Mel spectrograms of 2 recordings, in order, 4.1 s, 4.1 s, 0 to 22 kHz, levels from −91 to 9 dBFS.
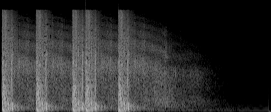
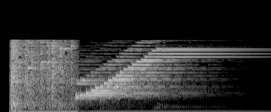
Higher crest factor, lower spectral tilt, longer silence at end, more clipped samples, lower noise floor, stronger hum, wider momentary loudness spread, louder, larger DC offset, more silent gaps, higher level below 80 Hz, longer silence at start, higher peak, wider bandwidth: about the same, 20 dB vs 18 dB; first, -4.5 dB/octave vs -2 dB/octave; first, 1.45 s vs 0.15 s; neither; first, -78 dBFS vs -41 dBFS; first, 60 Hz at -50 dBFS vs none; first, 18 LU vs 12 LU; second, -26 LUFS vs -17 LUFS; neither; neither; first, -38 dBFS vs -52 dBFS; second, 0 s vs 0.15 s; second, -8 dBFS vs -2 dBFS; first, 15.5 kHz vs 5.4 kHz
